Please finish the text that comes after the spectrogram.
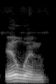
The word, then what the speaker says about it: uilleann: Well, there were the uilleann pipes. Is that how you pronounced it? Uilleann, kind of like Illinois.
